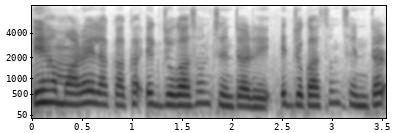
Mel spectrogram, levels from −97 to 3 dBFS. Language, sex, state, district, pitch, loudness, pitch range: Hindi, female, Uttar Pradesh, Budaun, 260 Hz, -16 LUFS, 240-275 Hz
